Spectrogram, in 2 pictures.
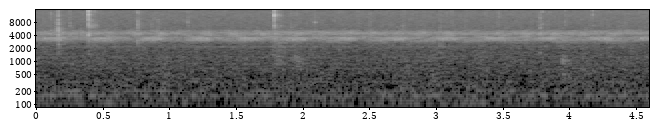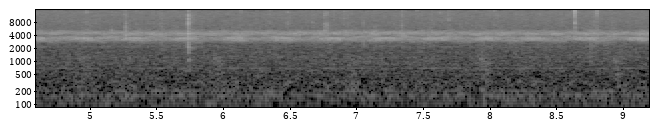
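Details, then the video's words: Late-summer night insects in rural Yurihama, Japan, recorded at midnight in September 2020: an unbroken high, ringing trill forms a constant backdrop while occasional faint pops come from firewood burning in a stove. "the voice of insects"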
